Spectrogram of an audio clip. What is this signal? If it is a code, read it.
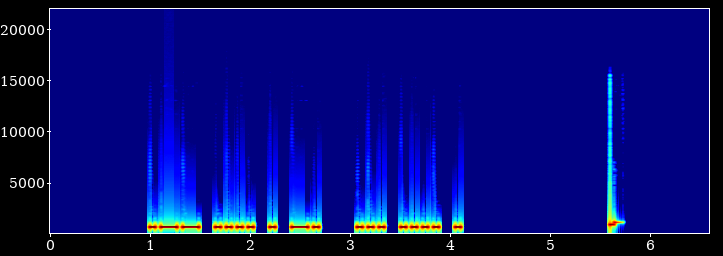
Morse code, heard as a keyed tone, about 22 wpm, 700 Hz. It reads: WHEN SHE
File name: Build A Phrase - 2-Word Phrases - 22wpm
